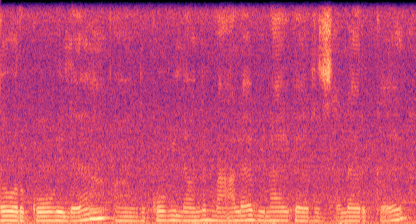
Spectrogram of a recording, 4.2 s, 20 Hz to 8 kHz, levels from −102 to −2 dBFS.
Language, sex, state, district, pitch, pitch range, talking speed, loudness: Tamil, female, Tamil Nadu, Chennai, 155 Hz, 150-165 Hz, 130 wpm, -14 LUFS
